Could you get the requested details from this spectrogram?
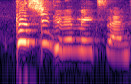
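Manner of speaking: loud frustrated screaming.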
